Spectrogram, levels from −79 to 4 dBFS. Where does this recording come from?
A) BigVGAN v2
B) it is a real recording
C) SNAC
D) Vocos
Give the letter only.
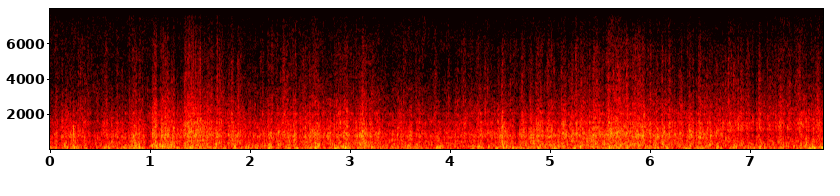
A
